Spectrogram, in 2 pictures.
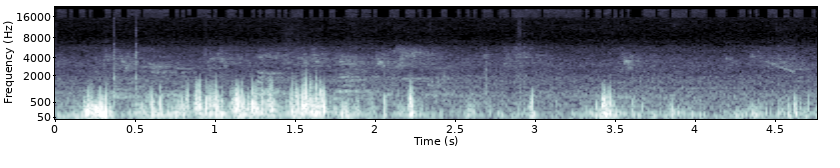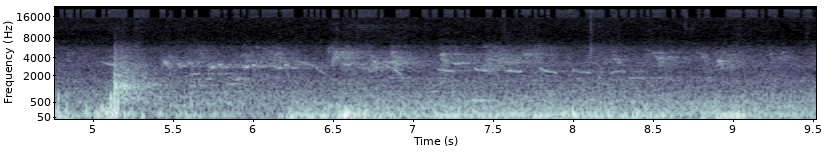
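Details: Barking house dog in a clean area of Vientiane, Laos, sunny afternoon, 15 April 2021; a rapid burst of low, harsh barks opens, then single barks space out over a faint outdoor murmur.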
